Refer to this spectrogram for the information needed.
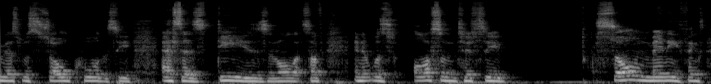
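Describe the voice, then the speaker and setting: A man in his twenties hosting a gaming channel, talking in casual commentary that rambles, gets excited and corrects itself. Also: fairly high pitch, recorded from a distance. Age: 20s.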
